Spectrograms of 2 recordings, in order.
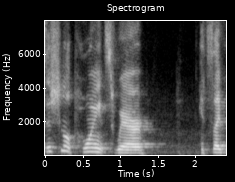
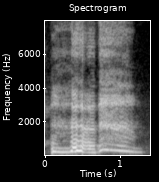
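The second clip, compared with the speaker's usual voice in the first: higher-pitched happy laugh; delighted laugh; 4 semitones higher than usual. Real, not acted. Host greeting a participant from Quebec, delighted laugh.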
